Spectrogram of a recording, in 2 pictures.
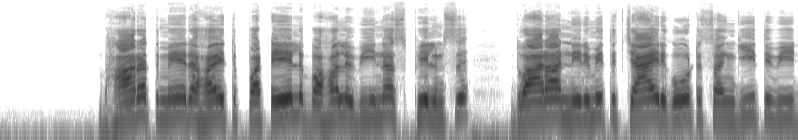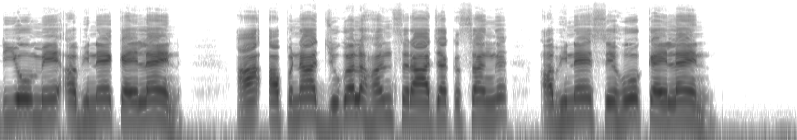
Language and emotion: Maithili, neutral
